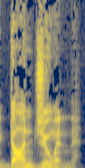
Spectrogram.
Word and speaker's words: Don Juan: Byron wrote a work called Don Juan, but in Byron's day it was actually pronounced literally Don Juan.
